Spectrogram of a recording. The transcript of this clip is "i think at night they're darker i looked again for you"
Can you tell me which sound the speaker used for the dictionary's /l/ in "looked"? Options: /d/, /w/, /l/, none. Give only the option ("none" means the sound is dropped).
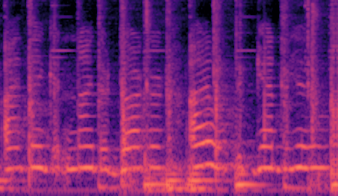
/w/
